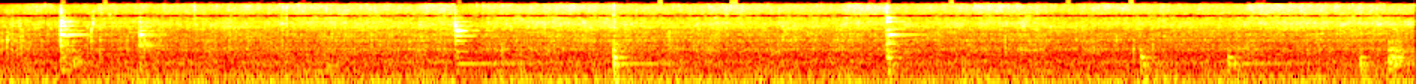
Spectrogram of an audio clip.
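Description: Curry leaves and green chillies frying in oil in a pan, a continuous close sizzle punctuated by a few sharp utensil knocks and scrapes, no talking.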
